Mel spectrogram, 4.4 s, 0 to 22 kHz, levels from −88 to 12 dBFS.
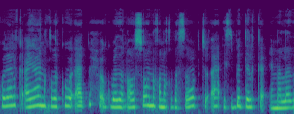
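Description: Throughout the speech, nothing sounds above 15.7 kHz, and two kinds of compression artefacts overlap. This points to likely transcoding between lossy codecs, MP3 then Opus.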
